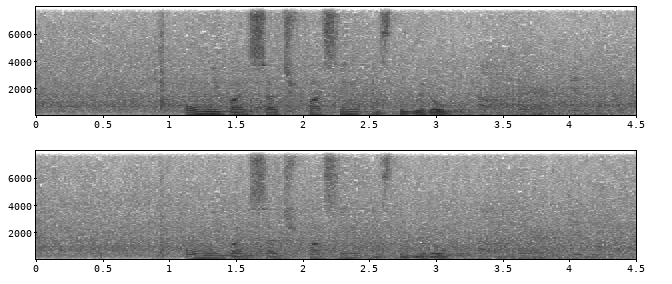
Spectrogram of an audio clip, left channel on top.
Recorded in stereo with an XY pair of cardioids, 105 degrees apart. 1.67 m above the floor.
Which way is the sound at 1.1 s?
55° left.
